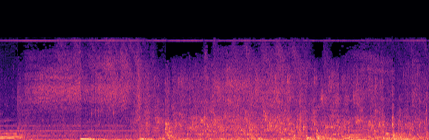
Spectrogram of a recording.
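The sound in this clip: Water runs steadily while someone's hair is washed, a continuous, fairly loud gushing wash that barely changes from start to end.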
